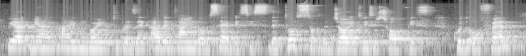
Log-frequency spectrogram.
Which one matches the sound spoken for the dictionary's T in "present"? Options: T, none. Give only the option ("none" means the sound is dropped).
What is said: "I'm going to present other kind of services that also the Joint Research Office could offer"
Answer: T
